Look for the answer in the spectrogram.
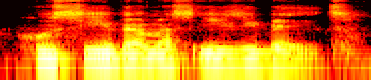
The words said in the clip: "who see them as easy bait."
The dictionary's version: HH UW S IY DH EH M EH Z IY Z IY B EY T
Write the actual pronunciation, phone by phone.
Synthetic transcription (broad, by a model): HH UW S IY DH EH M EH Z IY Z IY B EY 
